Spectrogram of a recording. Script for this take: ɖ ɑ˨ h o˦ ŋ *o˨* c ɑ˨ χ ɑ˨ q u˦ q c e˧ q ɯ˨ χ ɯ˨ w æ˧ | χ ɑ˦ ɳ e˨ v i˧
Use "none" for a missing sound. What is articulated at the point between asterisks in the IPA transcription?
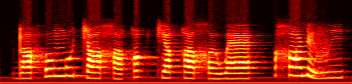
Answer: o˦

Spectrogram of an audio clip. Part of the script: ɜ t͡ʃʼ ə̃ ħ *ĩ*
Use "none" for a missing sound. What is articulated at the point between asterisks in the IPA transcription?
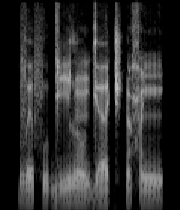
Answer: ĩ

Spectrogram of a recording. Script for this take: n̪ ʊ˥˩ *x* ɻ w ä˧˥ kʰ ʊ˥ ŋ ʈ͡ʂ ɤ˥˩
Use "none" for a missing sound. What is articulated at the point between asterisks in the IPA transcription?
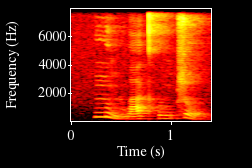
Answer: ŋ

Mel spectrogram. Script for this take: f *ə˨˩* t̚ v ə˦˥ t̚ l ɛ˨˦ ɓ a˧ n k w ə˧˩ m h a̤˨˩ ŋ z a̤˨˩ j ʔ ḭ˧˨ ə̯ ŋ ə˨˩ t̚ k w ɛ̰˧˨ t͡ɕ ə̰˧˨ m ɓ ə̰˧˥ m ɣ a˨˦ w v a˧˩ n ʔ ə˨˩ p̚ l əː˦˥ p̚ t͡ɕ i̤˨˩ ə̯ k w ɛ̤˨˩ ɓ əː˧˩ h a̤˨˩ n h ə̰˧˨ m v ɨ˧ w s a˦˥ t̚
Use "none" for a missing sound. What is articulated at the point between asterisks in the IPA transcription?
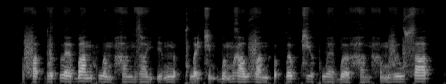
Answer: a˨˩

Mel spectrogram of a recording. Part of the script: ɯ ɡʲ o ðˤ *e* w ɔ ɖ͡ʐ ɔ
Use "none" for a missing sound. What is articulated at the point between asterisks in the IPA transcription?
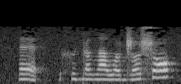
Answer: e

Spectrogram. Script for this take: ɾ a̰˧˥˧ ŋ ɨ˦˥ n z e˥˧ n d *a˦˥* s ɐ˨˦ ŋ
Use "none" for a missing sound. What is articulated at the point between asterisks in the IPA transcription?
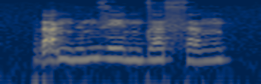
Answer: ɐ˦˥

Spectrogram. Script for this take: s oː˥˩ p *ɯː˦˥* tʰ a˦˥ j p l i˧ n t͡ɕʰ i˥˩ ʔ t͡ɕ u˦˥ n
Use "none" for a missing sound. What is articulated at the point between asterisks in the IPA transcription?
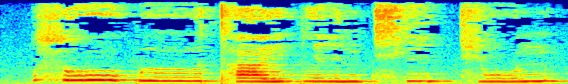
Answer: ɯː˧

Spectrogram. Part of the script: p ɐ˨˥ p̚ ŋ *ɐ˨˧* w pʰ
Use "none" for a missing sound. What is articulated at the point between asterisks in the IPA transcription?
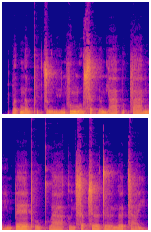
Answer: ɐ˨˧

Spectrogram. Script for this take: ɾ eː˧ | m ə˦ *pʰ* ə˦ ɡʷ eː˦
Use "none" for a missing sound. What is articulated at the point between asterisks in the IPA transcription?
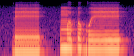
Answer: p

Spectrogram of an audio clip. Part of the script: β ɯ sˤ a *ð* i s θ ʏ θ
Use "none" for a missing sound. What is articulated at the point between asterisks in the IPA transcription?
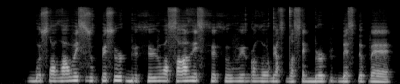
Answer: ð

